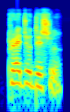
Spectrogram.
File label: "prejudicial", Indian; Dictionary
